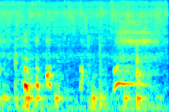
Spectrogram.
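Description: Apretada, a Filipino stew, cooking in a pan with steady sizzling and frying crackle, plus occasional stirring scrapes and clinks up close, no talking.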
